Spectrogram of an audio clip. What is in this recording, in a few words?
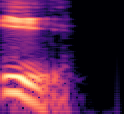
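"и", Russian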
